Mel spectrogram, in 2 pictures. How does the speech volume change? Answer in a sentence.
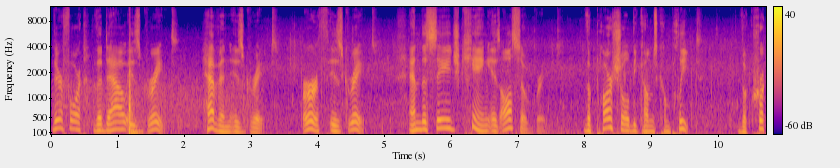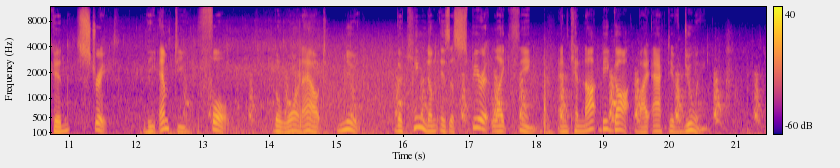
The loudness of the speech stays about the same.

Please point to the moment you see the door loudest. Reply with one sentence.
The volume of the door peaks at 1 second.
